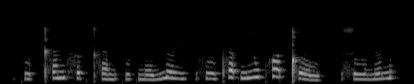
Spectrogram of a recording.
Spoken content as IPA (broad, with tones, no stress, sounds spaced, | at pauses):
kʷ ɐ˨ p̚ kʰ ɐ˥ ŋ h ʊ˧ k̚ t̪ʰ ɐ˨ ŋ kʷ ɐ˨ k̚ n̪ e˨˥ j n̪ ɵ˧ ɥ | f uː˨˥ pʰ ɐ˧ p̚ ŋ iː˥ w pʰ ɔː˥ t̚ kʰ o˨˩ w | s uː˨ n̪ ɵ˥ n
